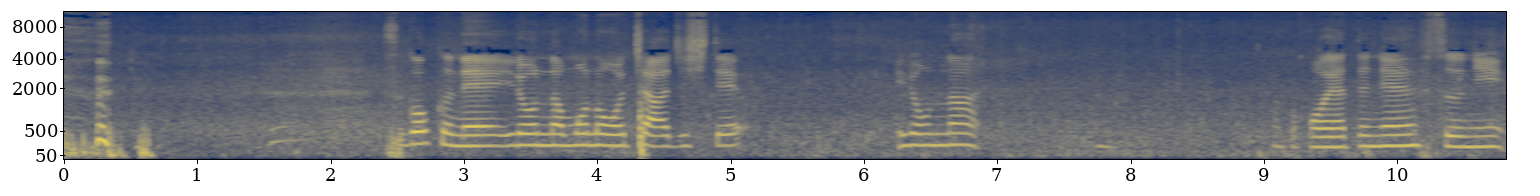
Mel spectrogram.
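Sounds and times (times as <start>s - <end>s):
ocean surf at the shoreline: 0.0s - 10.8s
speech: 2.6s - 5.2s, 6.2s - 7.0s, 9.3s - 10.8s.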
